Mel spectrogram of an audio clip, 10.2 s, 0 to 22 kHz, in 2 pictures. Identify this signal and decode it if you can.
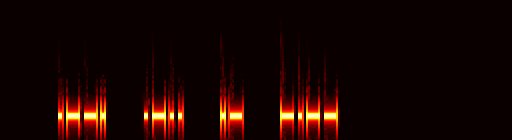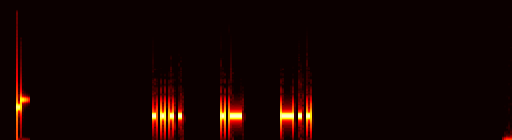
Morse code, heard as a keyed tone, about 28 wpm, spaced as for 16 wpm, 700 Hz. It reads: PLAY HAD
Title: 3x Character Spacing - Top 200 Words - 28wpm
